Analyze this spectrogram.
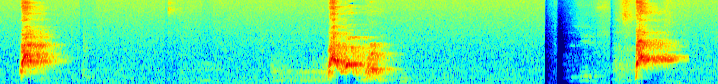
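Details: Loud barking from a small Papillon dog indoors at home: three separate sharp barks spaced about four seconds apart, the middle one stretched with a rough, wavering tail.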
